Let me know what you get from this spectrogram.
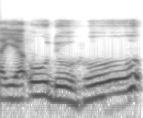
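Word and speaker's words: يؤوده: Oke, pada kata ya'uduhu panjangkan. Ada tanda panjang di sana.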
